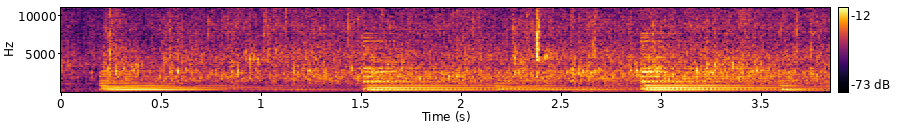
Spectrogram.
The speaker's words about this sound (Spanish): ¿Cuántos dicen gloria a Dios? ¿Le da palmas fuerte al Señor?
